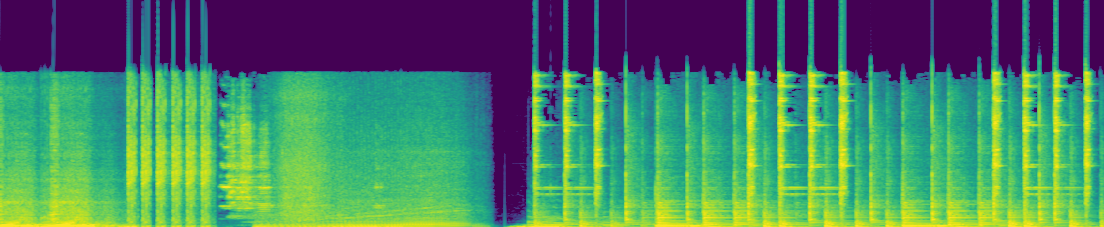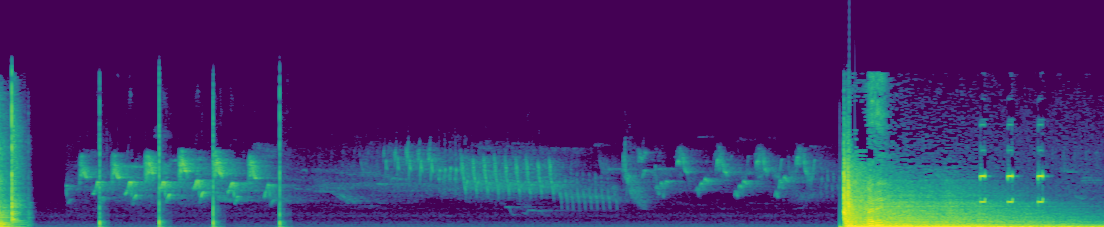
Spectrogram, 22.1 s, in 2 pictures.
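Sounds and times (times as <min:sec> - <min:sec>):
loud deep rumbling: 0:05.1 - 0:06.3, 0:19.5 - 0:22.0
sharp knocks: 0:05.2 - 0:11.3
small birds chirping: 0:11.7 - 0:19.4.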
